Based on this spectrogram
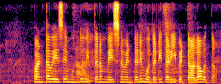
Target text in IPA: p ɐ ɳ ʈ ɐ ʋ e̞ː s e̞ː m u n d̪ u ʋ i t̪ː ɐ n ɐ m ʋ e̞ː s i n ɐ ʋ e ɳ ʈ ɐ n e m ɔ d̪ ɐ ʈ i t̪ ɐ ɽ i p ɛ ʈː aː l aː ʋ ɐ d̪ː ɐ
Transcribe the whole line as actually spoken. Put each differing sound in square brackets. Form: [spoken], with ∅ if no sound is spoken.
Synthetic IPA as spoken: p ɐ ɳ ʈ ɐ ʋ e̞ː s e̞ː m u n d̪ u ʋ i t̪ː ɐ n ɐ m ʋ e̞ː s i n ɐ ʋ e ɳ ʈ ɐ n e m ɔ d̪ ɐ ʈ i t̪ ɐ ɽ i p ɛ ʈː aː l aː ʋ ɐ d̪ː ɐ

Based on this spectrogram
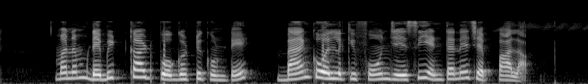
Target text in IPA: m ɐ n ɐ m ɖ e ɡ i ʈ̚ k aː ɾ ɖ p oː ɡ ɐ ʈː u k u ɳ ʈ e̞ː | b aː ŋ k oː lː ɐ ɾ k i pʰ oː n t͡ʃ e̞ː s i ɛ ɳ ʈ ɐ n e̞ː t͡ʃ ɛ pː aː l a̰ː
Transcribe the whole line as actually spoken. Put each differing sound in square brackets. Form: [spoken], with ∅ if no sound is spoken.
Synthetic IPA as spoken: m ɐ n ɐ m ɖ e [b] i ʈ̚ k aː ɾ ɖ p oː ɡ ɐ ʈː u k u ɳ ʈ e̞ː | b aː ŋ k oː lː ɐ [∅] k i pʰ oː n t͡ʃ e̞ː s i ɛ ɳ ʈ ɐ n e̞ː t͡ʃ ɛ pː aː l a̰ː

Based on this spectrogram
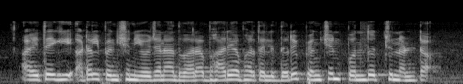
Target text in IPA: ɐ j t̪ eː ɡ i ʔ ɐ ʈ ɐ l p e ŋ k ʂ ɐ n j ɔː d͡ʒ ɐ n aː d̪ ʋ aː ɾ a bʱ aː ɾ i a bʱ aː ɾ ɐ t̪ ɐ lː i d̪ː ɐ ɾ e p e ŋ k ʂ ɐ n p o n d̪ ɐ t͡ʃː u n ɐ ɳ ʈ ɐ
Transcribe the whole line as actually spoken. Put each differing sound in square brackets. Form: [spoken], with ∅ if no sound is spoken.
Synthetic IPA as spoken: ɐ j t̪ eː ɡ i ʔ ɐ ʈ ɐ l p e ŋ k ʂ ɐ n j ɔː d͡ʒ ɐ n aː d̪ ʋ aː ɾ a bʱ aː ɾ [j] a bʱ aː ɾ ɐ t̪ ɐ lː i d̪ː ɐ ɾ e p e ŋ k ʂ ɐ n p o n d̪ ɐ t͡ʃː u n ɐ ɳ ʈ ɐ

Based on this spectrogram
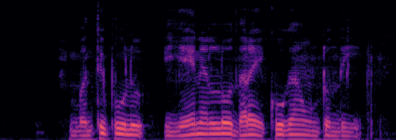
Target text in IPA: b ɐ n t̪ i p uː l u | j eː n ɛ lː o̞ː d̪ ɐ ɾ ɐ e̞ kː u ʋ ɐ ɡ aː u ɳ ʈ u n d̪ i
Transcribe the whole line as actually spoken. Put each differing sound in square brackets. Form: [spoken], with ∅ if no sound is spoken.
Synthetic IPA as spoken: b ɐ n t̪ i p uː l u | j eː n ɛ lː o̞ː d̪ ɐ ɾ ɐ e̞ kː u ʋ ɐ ɡ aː u ɳ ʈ u n d̪ i

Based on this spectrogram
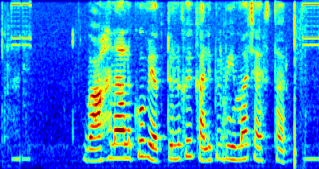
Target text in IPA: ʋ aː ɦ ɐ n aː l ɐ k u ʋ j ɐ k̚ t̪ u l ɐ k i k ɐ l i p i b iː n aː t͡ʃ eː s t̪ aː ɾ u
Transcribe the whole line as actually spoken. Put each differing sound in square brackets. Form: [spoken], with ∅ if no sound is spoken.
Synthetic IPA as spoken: ʋ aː ɦ ɐ n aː l ɐ k u ʋ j ɐ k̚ t̪ u l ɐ k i k ɐ l i p i b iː [m] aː t͡ʃ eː s t̪ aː ɾ u

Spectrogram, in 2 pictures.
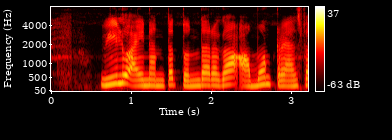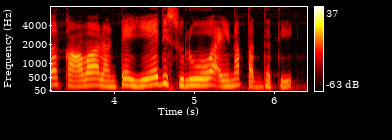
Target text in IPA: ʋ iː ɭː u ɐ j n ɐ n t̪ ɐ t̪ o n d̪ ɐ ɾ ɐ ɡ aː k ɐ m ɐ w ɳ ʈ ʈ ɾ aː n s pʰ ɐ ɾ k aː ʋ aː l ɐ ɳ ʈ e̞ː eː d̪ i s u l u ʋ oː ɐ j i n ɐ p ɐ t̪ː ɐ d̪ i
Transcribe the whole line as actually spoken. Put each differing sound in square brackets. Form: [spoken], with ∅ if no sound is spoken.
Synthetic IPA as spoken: ʋ iː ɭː u ɐ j n ɐ n t̪ ɐ t̪ o n d̪ ɐ ɾ ɐ ɡ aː [ʔ] ɐ m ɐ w ɳ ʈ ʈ ɾ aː n s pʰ ɐ ɾ k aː ʋ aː l ɐ ɳ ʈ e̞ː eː d̪ i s u l u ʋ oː ɐ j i n ɐ p ɐ [d̪ː] ɐ [t̪] i

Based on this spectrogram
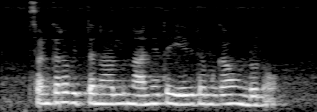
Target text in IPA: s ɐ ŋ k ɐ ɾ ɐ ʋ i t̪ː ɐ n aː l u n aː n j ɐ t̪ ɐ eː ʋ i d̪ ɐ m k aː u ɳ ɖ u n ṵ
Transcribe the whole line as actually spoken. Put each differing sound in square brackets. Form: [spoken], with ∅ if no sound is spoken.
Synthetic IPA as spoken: s ɐ ŋ k ɐ ɾ ɐ ʋ i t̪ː ɐ n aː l u n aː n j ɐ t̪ ɐ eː ʋ i d̪ ɐ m [ɡ] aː u ɳ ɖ u n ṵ

